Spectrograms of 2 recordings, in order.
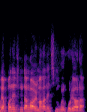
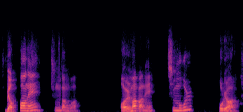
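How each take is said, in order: First: It is read quickly without pauses between words. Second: It is read slowly with pauses between words. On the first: The speaker calls it wrong. "이렇게 하지 말고" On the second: The speaker calls it right. "약간 이렇게 띄엄띄엄띄엄 말하라고 간격을 두라고"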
